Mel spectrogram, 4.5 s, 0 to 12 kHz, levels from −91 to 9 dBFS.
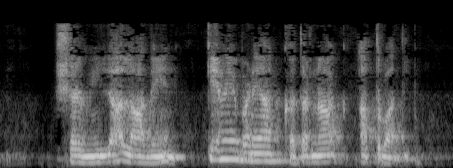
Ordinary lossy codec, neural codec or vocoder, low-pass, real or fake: MP3, 32 kbps; codec, 16 kHz, 4.8 kbps, FACodec; 7.2 kHz; fake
